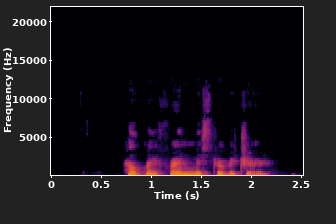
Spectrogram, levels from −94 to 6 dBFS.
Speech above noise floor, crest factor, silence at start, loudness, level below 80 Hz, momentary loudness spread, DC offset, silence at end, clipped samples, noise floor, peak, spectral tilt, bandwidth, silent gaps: 55 dB; 18 dB; 0.75 s; -30 LUFS; -66 dBFS; 10 LU; under 0.1%; 0.35 s; under 0.1%; -84 dBFS; -12 dBFS; -8.5 dB/octave; 10.5 kHz; none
